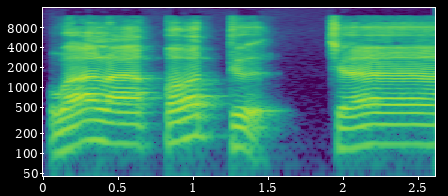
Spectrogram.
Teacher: dal sukun bacaan qalqalah dibaca memantul. Jim fathah alif mad thobi'i.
